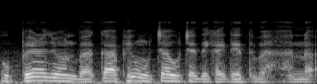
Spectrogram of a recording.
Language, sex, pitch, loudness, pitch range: Bhojpuri, male, 135 Hz, -17 LUFS, 120-155 Hz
